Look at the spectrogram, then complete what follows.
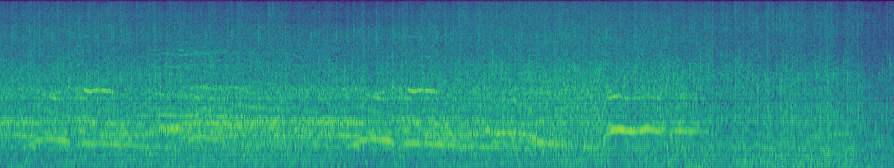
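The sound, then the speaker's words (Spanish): Loud, sustained applause from an audience at a Spanish-language show, dense and unbroken from start to finish, with crowd voices mixed into the clapping. “Vamos a enviarles un fuerte aplauso.”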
